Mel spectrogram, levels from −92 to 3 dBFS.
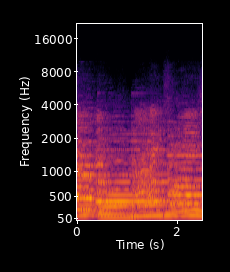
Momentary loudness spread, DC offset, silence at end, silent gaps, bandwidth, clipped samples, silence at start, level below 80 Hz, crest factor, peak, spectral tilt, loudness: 2 LU; under 0.1%; 0 s; none; 7.4 kHz; under 0.1%; 0 s; -36 dBFS; 12 dB; -10 dBFS; -9 dB/octave; -22 LUFS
